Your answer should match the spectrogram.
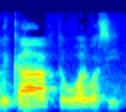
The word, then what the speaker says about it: Descartes: Creo que se dice algo así como de cactés le voy a decir descartes.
